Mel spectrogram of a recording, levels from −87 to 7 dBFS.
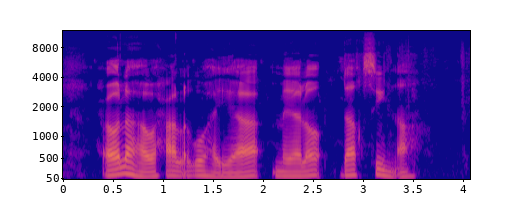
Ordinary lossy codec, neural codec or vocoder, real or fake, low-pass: none; none; real; none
